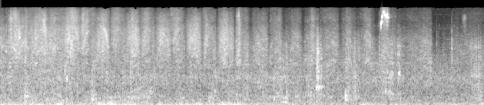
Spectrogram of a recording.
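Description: Irregular rubbing and scraping close to the microphone, many short strokes in a row, ending with a sharp click about five seconds in.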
